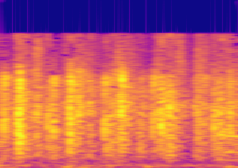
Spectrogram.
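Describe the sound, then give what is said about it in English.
A church audience gives the Lord a hand clap of praise in a dense, steady burst of applause, many overlapping sharp claps forming a continuous wash with no voices standing out. “Why don't we give the Lord one more hand clap of praise?”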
